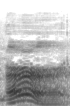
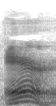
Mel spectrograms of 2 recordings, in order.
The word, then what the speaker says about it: err: right yeah er like - - er - err is human not to air as human you could say to err err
